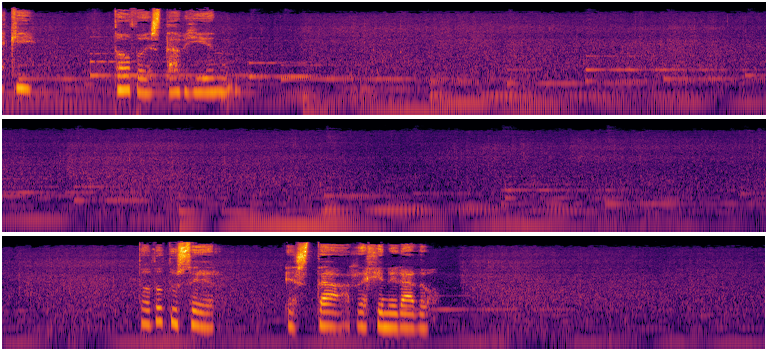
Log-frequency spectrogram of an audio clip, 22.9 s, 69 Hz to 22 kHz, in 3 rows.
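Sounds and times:
sea waves washing and hissing: 0.0s - 22.9s
soft sustained ambient music tones: 0.0s - 22.9s
speech: 0.1s - 0.4s, 1.1s - 2.5s, 16.7s - 17.5s, 18.1s - 19.7s.

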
